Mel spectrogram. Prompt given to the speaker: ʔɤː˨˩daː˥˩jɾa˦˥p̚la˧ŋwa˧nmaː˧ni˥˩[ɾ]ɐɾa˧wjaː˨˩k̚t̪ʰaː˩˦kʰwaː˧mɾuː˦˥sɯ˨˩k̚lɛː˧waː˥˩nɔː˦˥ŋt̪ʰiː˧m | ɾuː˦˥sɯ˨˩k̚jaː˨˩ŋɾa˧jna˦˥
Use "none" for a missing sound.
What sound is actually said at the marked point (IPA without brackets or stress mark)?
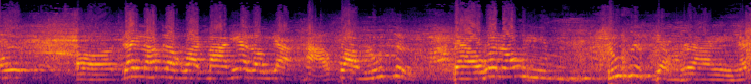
none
